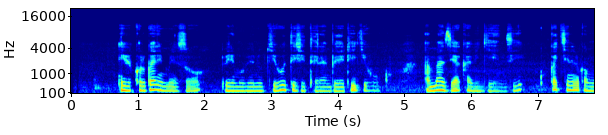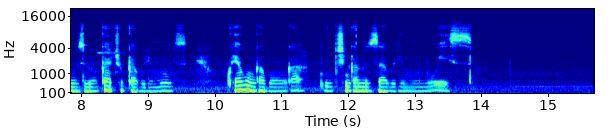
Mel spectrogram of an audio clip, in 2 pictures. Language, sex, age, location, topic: Kinyarwanda, female, 25-35, Kigali, health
